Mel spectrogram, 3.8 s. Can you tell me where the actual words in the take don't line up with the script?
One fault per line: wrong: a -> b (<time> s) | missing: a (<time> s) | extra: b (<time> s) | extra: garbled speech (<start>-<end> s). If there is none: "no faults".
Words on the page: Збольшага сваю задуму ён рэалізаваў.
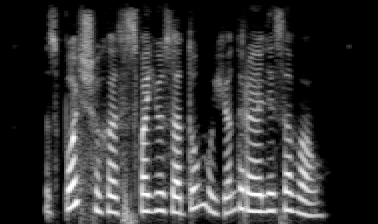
no faults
